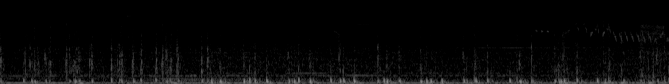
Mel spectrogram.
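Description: Horse hooves galloping in Elder Scrolls Online, a rapid steady clip-clop rhythm of hoofbeats throughout, fairly quiet and close, with faint game ambience behind.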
